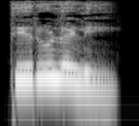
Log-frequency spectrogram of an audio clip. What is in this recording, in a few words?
"ತಿರುಳಳಿ", Kannada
